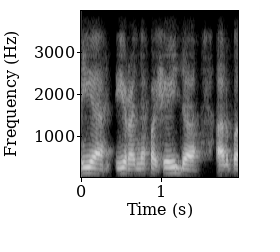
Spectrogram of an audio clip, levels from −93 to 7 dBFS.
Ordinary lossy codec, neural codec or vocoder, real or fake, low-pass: Opus, 24 kbps; codec, 16 kHz, 2 kbps, X-Codec, WavLM features, trained on Multilingual LibriSpeech; fake; 3.6 kHz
